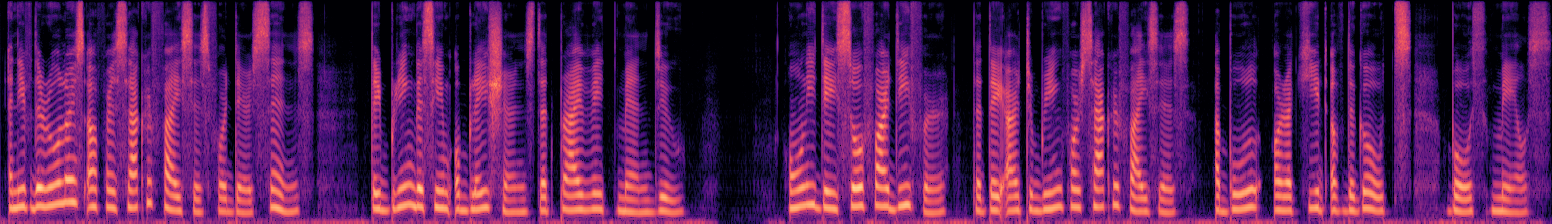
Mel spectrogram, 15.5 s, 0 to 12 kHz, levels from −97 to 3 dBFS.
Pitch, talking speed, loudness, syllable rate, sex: 225 Hz, 155 wpm, -19 LUFS, 4.4 syllables/s, female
